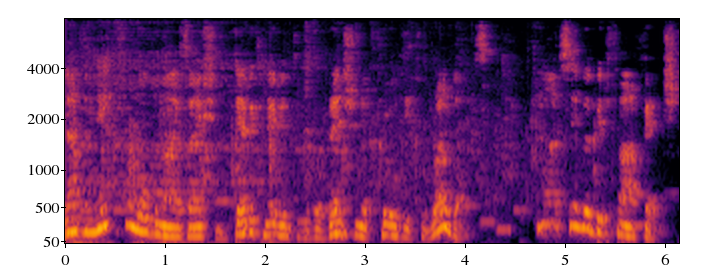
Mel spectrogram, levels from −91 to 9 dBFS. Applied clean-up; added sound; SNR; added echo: classical method WPE with log-MMSE.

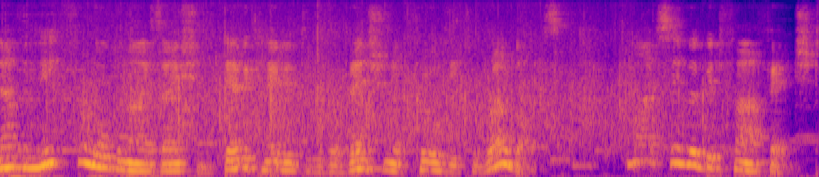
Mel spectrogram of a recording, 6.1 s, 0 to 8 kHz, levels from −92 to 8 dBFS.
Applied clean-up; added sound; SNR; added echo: none; Applause; 13 dB; reverberation time 0.3 s.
